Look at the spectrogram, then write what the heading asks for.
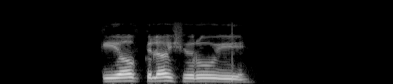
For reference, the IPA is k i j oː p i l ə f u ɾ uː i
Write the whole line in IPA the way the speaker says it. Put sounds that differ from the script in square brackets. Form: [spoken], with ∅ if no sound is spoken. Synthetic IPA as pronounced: k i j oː [k] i l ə [ɕ] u ɾ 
